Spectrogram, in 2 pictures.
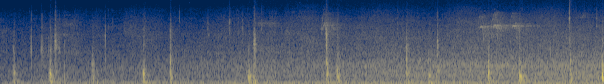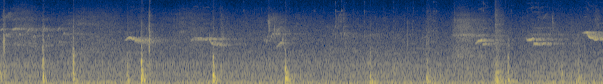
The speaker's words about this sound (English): Ooh, good bird sounds.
